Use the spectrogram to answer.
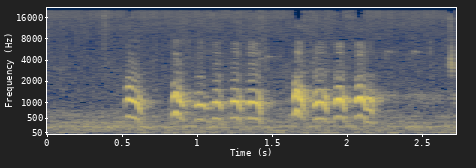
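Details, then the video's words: Female chukar partridge making a few soft, hoarse clucking notes, first singly and then in two short clustered groups, against a quiet background hum. "Chakor Mada Voice | The Best Voice of Female Chakor | Mada Chakor ki Awaz"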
